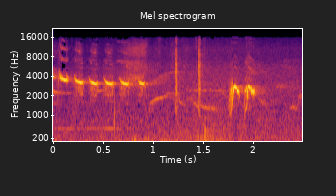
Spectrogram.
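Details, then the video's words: White-rumped shama singing in the morning, rich fill-in song: a run of six rapid descending whistled notes, then sharp clicks and two bright chirps. "MURAI BATU GACOR ISIAN MEWAH"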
